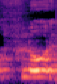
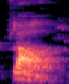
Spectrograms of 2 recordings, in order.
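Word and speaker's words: flour: वो इसको कई लोग इसको फ्लोर कहते हैं. फ्लोर मतलब आटा वो समझते हैं. फ्लोर प्रोनाउंस नहीं करते दोस्तों. इट is called फ्लावर.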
